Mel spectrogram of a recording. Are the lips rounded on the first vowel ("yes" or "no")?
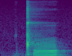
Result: yes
